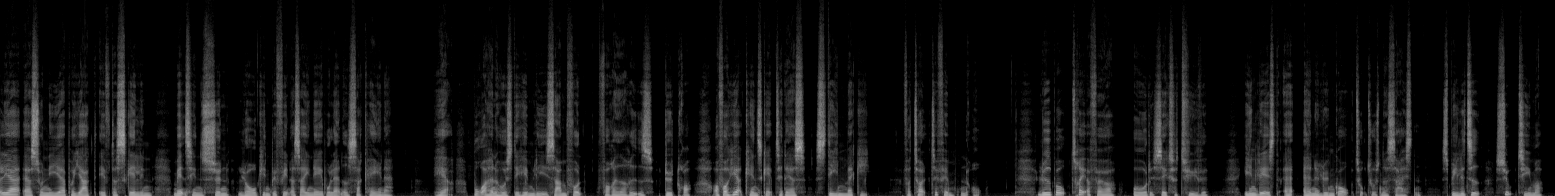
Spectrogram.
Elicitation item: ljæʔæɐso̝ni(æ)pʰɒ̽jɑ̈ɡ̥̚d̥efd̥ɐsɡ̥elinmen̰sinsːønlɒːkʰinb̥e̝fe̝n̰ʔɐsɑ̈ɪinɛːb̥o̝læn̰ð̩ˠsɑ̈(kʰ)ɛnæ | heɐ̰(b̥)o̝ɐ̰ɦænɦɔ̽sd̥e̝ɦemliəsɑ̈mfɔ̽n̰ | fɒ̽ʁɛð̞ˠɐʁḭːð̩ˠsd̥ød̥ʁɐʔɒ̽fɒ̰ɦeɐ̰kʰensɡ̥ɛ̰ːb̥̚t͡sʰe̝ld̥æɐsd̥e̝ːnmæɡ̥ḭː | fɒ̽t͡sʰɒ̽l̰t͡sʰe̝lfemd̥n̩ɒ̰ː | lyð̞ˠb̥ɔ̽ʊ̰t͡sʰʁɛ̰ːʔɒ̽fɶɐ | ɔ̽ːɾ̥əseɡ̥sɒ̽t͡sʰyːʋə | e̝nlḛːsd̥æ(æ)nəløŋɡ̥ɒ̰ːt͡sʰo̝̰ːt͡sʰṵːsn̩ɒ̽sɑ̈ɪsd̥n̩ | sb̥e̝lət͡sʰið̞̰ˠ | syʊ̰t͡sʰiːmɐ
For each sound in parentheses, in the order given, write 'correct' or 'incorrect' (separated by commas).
correct, correct, correct, correct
